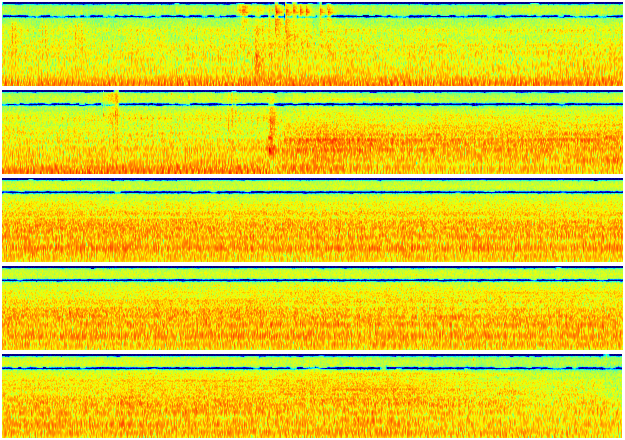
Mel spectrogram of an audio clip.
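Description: Single-cylinder petrol engine of a Stiga Park ride-on mower running. About seven seconds in, the deep pulsing engine note drops away and the sound becomes quieter and steadier.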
